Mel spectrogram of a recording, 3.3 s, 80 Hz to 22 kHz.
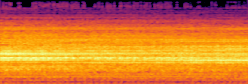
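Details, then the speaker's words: Mini mill after a Little Machine Shop belt drive kit upgrade, running in low gear (up to about 1100 rpm): steady high-pitched spindle whir with a light even ripple around three per second, lever rubbing noise gone; normal running. "I had to use that moly grease. So we got rid of that noise as well too."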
